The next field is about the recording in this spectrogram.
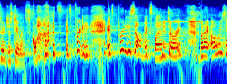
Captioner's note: timer beeps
